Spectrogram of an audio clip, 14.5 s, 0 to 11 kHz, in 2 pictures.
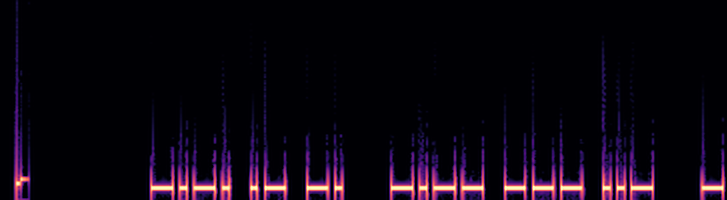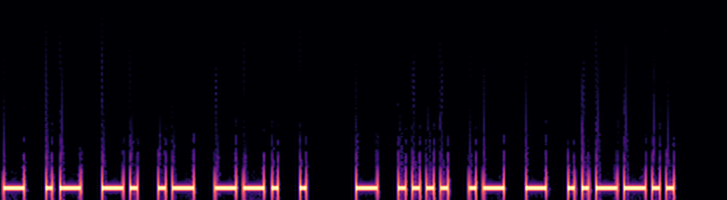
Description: Morse code, heard as a keyed tone, about 17 wpm, 700 Hz. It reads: CAN YOU MANAGE THAT?
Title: Sentences from Top 1400 Words 17wpm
